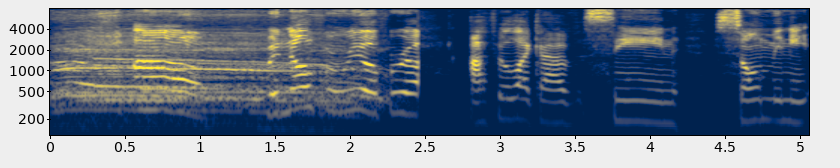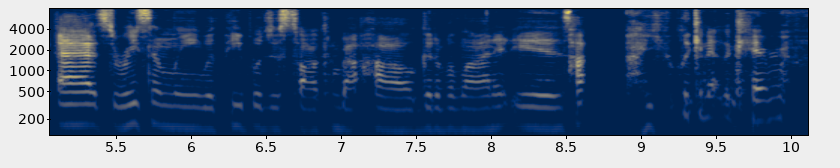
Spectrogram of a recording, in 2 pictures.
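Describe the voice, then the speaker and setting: Over noticeable background noise, a man talks at a moderate pace in a fairly high voice, with lively intonation and big swings in loudness. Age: 20s. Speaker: hair care vlogger. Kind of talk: casual talk to camera.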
